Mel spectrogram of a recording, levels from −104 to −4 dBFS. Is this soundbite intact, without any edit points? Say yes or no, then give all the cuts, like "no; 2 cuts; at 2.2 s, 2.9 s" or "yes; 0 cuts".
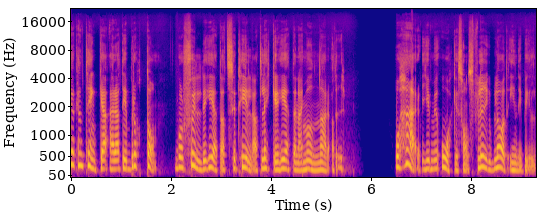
no; 4 cuts; at 2.1 s, 4.6 s, 5.3 s, 7.0 s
